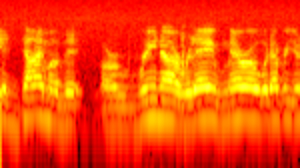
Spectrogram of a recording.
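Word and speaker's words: Rena: Her name is, how do you how do you pronounce it? Reena or Renee Maro? Reena.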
